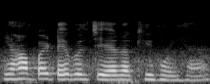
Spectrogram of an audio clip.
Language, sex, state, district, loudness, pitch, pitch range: Hindi, female, Haryana, Rohtak, -15 LUFS, 230 Hz, 215-240 Hz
